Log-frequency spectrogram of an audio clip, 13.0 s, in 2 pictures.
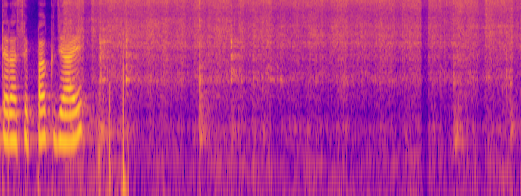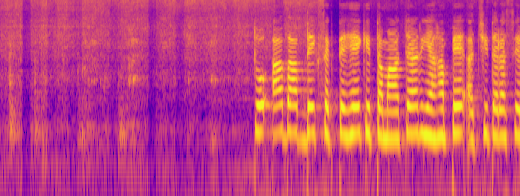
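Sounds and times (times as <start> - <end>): vegetables sizzling in oil: 0.7 - 13.0
steel spatula scraping a pan: 1.1 - 10.4.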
